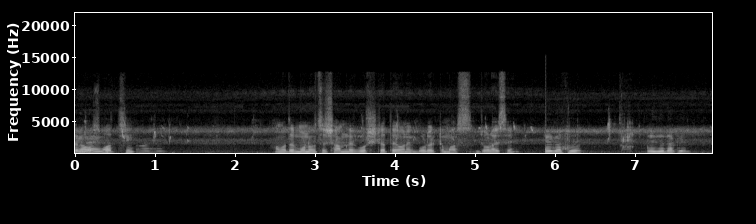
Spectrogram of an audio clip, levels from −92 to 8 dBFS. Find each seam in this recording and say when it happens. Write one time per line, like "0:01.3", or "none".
0:05.9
